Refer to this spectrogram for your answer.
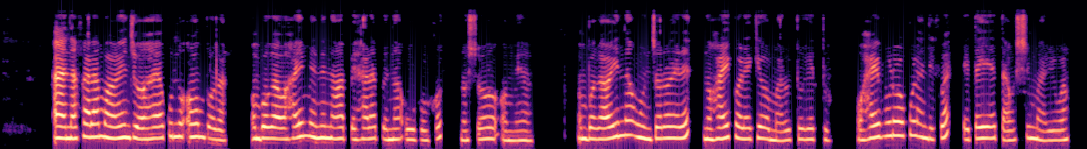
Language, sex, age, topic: Oshiwambo, female, 18-24, agriculture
